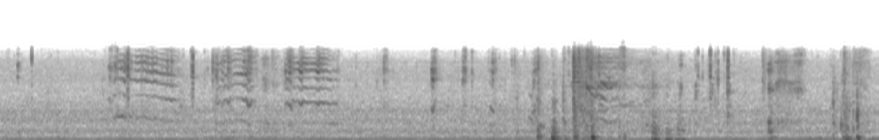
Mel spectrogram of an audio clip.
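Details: Pet cat making weird noises when he wants to attack something, indoors; rapid series of short chirping, stuttering meows with harmonic rises, then scattered clicks and thumps, steady low hum throughout.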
